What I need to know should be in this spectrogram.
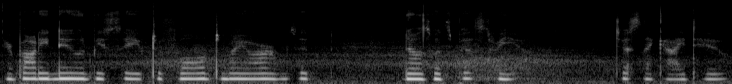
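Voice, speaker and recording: A woman's voice: sits high, monotone, unhurried, dark tone, a little hiss or hum. A woman playing an ancient, possessive, doting female vampire in a whispered, intimate ASMR roleplay, crooning breathily. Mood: protective, possessive.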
